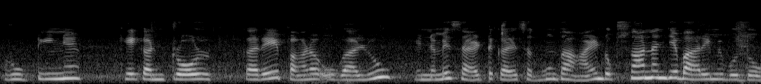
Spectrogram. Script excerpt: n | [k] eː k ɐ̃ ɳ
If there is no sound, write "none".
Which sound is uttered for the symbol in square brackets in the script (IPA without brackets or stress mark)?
kʰ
